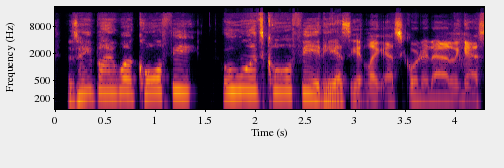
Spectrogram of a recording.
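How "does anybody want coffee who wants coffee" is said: put-on scream, higher and louder. Describing a video of a man in a gas station: imitating someone screaming.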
